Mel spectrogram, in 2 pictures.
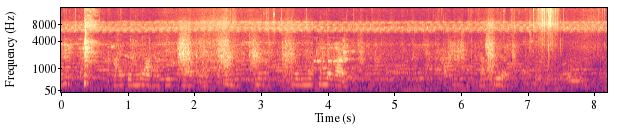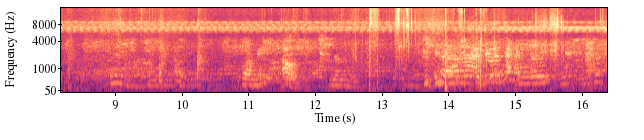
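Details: At night, puppies squabble and play, letting out many wavering, squeaky whines and yelps in quick overlapping bursts, some sliding up and down. A constant high hiss runs underneath.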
